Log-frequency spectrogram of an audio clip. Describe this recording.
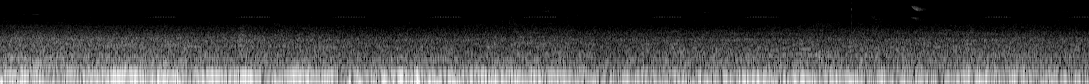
Gravação realizada por acadêmicos da FURB para um projeto realizado através do PIBID em uma manhã de reuniões na Escola Básica Júlia Lopes de Almeida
